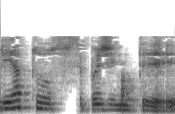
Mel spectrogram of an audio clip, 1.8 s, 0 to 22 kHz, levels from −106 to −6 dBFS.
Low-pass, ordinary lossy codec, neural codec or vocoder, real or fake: 7.2 kHz; MP3, 24 kbps; none; real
